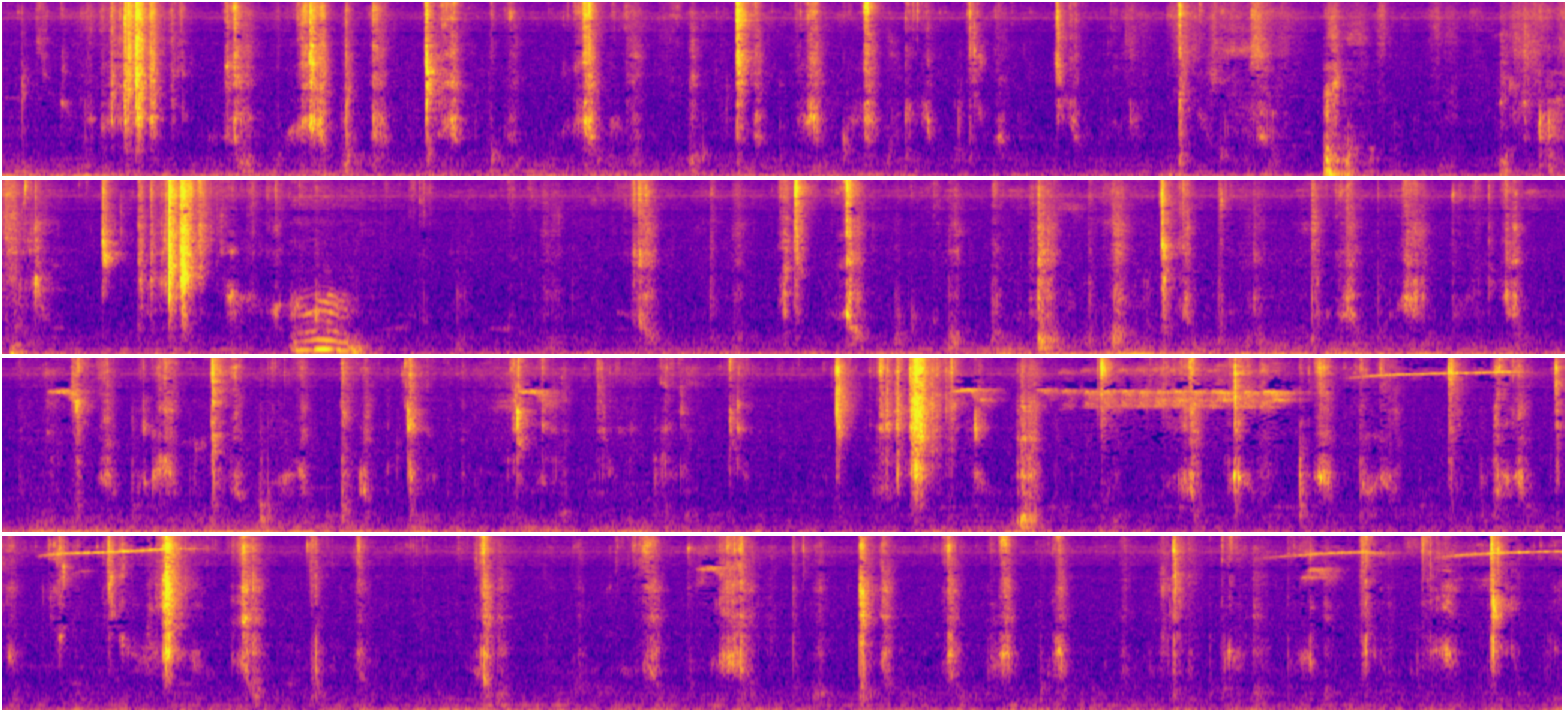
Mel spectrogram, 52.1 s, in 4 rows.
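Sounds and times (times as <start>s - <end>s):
wet chewing: 0.0s - 10.6s, 12.7s - 52.0s
crunching crisp toast: 0.4s - 8.2s, 13.8s - 15.3s, 18.1s - 48.0s.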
